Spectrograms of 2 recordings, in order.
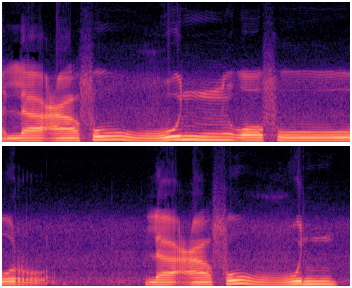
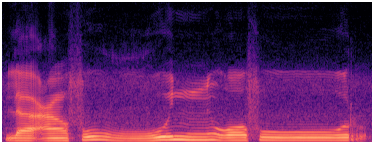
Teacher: Wun baca dengan jelas, baca dengan izhar halki.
